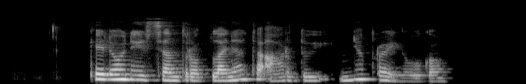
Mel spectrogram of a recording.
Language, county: Lithuanian, Tauragė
